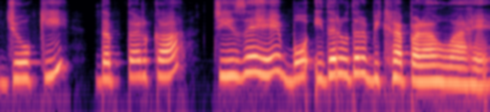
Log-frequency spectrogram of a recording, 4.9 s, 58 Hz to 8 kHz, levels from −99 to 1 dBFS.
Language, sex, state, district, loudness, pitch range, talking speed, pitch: Hindi, female, Delhi, New Delhi, -17 LUFS, 250-300 Hz, 160 wpm, 275 Hz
